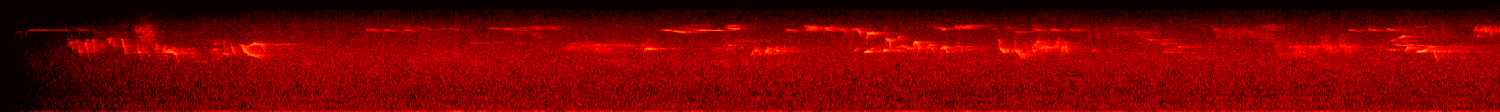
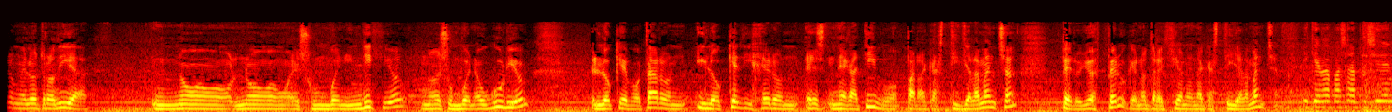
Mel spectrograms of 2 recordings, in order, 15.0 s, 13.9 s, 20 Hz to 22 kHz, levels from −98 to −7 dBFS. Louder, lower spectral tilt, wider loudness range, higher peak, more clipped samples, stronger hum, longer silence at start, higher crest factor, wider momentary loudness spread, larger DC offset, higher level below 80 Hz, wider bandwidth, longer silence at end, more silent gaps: second, -50 LUFS vs -33 LUFS; second, 1.5 dB/octave vs -6.5 dB/octave; first, 7 LU vs 2 LU; second, -32 dBFS vs -16 dBFS; neither; neither; first, 0.25 s vs 0.1 s; first, 22 dB vs 16 dB; first, 12 LU vs 6 LU; neither; second, -72 dBFS vs -48 dBFS; first, 16 kHz vs 10 kHz; about the same, 0 s vs 0 s; neither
